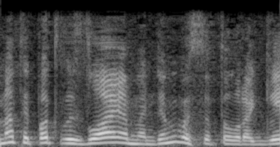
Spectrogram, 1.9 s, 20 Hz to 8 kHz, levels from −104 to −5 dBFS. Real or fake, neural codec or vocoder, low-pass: fake; codec, 16 kHz, 1.1 kbps, Voila-Tokenizer; 7.2 kHz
